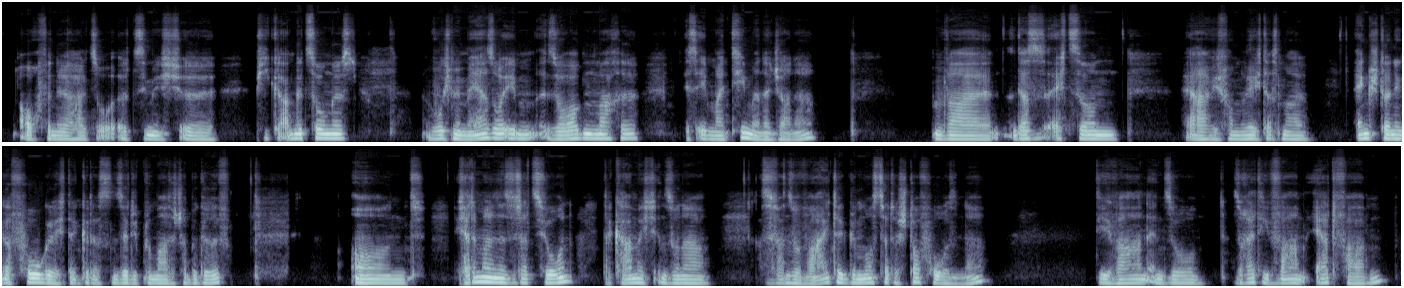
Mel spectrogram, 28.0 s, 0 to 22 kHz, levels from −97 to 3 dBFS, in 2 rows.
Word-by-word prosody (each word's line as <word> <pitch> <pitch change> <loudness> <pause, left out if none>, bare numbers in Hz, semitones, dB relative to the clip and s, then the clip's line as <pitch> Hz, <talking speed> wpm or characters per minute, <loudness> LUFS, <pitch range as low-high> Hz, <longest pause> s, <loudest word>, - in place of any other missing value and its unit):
Auch 105 -1 -2
wenn 105 - +1
der 100 -2 0
halt 95 -1 -5
so, - - -3
äh, - - -3
ziemlich, 95 -5 -1
äh, 95 -3 -2 0.4
pieke - - -5
angezogen 120 0 +5
ist. 120 0 +3 0.6
Wo 105 +3 -2
ich 110 - -6
mir 115 - +5
mehr 100 +5 +3
so 130 -1 +4
eben 120 -1 +1
Sorgen 115 +4 +3
mache, 120 +1 0 0.4
ist - - -7
eben 105 -2 0
mein 100 -2 -1
Teammanager, 90 -9 +1
ne? 110 +10 -3 1.2
Weil 100 -2 +1
das 110 -5 +1
ist 125 - -7
echt 110 - -3
so 110 -1 +2
'n 105 -1 +3 0.6
ja, 100 -1 0
wie 95 - -5
formuliere 100 +4 -1
ich - - -7
das 105 - -6
mal? 100 -3 -3 0.4
Engstirniger 115 -2 +3
Vogel. 110 -4 +5
Ich 85 - -7
denke, 100 +5 -4
das 95 -5 -5
ist - - -13
'n 100 - -2
sehr 105 +1 +2
diplomatischer 100 0 -2
Begriff. 100 +4 -1 1.2
Und 100 -2 +2 0.3
ich - - -6
hatte - - +3
mal 130 -1 +8
'ne 120 -1 +7
Situation, 110 +4 +2 0.3
da - - -11
kam 105 +2 +2
ich 105 -2 -2
in 115 -4 -2
so 100 0 -1
'ner 100 -2 -1 0.5
das 95 - -4
waren 100 +1 -3
so 95 -4 -2
weite 110 +7 +1
gemusterte 110 +2 0
Stoffhosen, 90 -5 -2
ne? 120 - -3 1.1
Die 100 -4 -1
waren 100 +1 0
in 105 - -1
so 100 -3 -3 0.3
so 105 - -7
relativ 110 -3 -3
warmen 105 0 0
Erdfarben, 110 - -4
105 Hz, 155 wpm, -23 LUFS, 100-115 Hz, 1.2 s, mal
